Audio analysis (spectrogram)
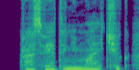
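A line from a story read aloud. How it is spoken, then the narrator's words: Frightened whisper. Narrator (Russian): спрашиваю шепотом, и мне страшно слышать свой голос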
